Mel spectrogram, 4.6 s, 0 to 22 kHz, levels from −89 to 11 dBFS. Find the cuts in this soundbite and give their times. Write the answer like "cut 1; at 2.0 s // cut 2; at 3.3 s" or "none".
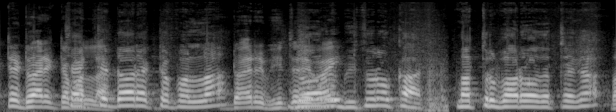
cut 1; at 3.4 s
